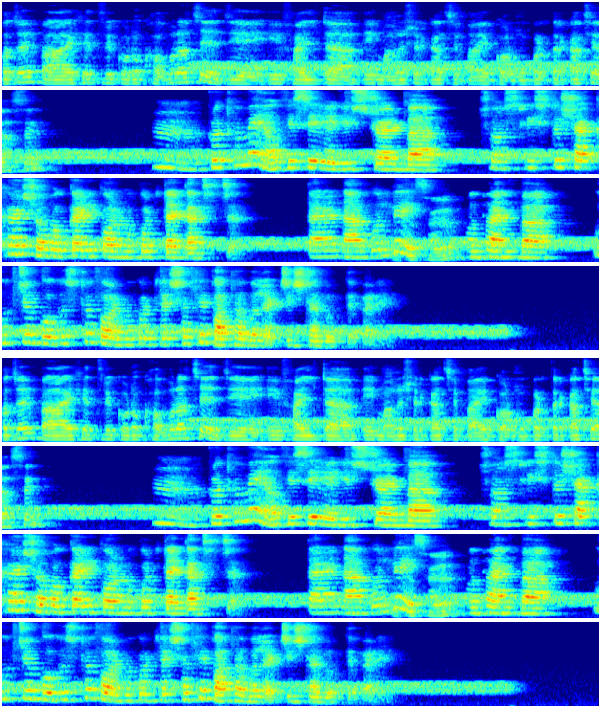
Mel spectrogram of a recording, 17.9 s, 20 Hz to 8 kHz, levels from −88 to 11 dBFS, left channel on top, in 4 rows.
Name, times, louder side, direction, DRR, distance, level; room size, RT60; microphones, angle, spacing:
voice 1, 0.0-4.8 12.0-12.4, right 2 dB, 45° right, 4 dB, 0.5 m, -31 dB
sound 1, 1.4-17.2, left 2 dB, 75° left, 0.6 m, -37 dB
voice 2, 5.6-7.7 8.1-10.7 11.2-12.1 12.4-13.1 13.4-16.3, equal, 10° left, 0 dB, 0.5 m, -21 dB
2.4 x 2.3 x 2.6 m, 0.31 s
head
